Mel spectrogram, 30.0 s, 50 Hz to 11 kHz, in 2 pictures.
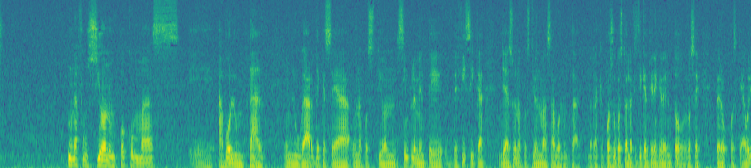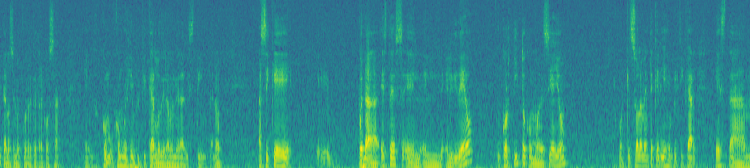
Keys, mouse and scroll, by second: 3.0 right click, 4.1-4.6 scroll down 2, 4.8 scroll up 2, 5.2 scroll down 1, 5.9-6.6 scroll up 4, 7.2-7.7 scroll up 2, 7.8-8.2 scroll up 2, 8.5 scroll down 1, 9.8-10.2 scroll down 2, 10.3 scroll down 1, 10.8-11.2 scroll up 2, 11.3 scroll up 2, 27.3-27.9 drag, 29.1 right click.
